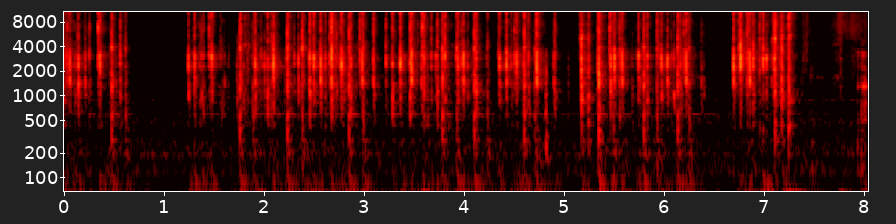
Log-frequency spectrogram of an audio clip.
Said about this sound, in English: I guess I could have done that on my phone and you guys didn't have to hear me type. Sorry about that, everybody listening.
